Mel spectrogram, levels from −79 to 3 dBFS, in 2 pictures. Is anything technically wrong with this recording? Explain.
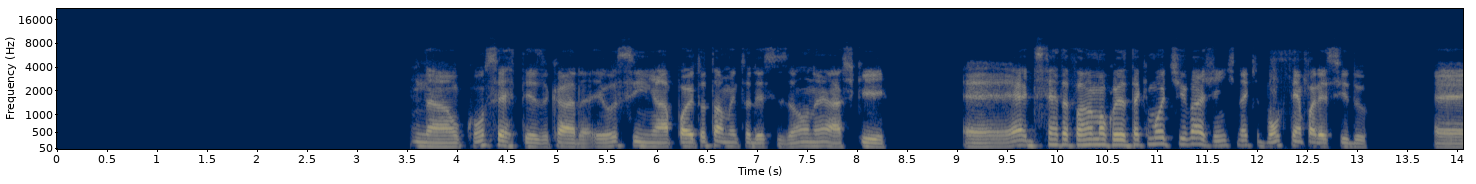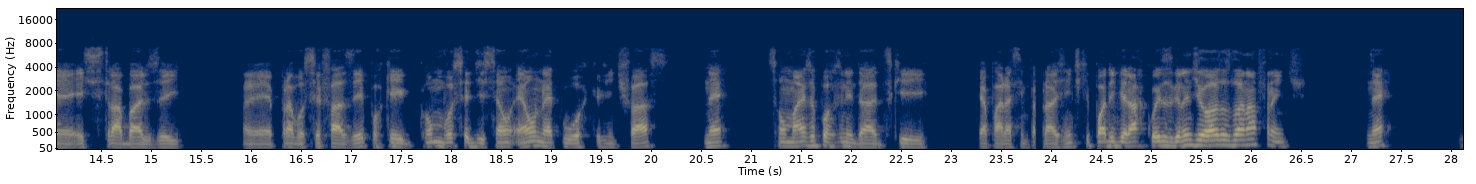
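No, nothing technically wrong can be heard in this speech recording. There is no fault to point to at any moment in the clip.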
